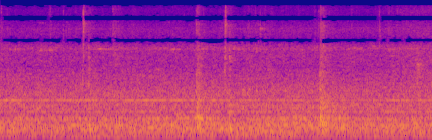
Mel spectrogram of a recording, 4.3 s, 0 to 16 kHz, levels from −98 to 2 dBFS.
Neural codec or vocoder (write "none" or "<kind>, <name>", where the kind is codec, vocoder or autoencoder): none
